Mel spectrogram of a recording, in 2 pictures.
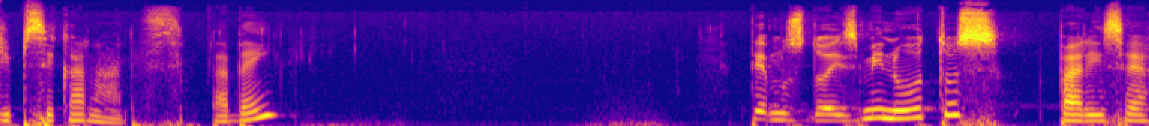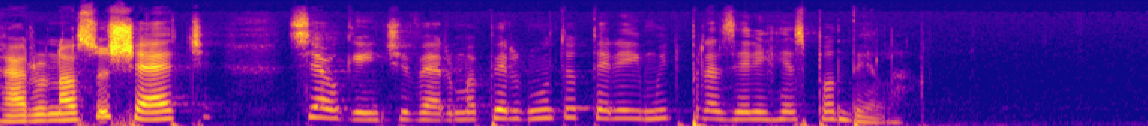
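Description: A middle-aged woman speaks calmly into a microphone close by.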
